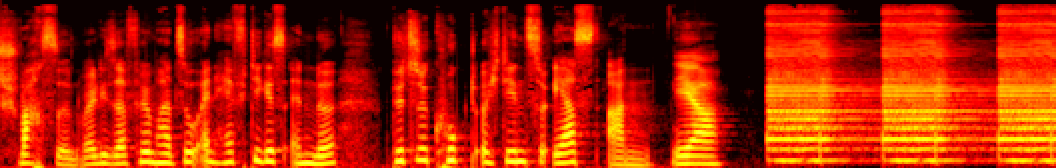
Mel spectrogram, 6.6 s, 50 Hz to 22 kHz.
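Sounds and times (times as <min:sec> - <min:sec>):
speech: 0:00.1 - 0:05.2
loud harsh alarm buzzer blaring: 0:04.8 - 0:06.5.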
